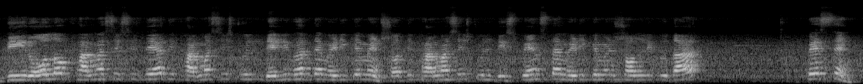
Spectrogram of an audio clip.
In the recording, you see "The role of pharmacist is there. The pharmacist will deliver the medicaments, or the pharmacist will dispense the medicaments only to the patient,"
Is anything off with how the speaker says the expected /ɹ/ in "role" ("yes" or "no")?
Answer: no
